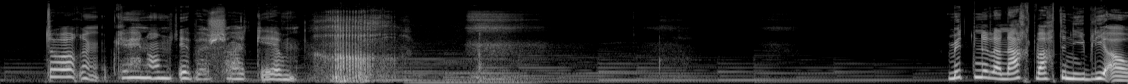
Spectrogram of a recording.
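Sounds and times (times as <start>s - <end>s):
speech: 0.5s - 3.6s, 9.5s - 11.2s
dragon snoring loudly while asleep: 3.2s - 5.5s.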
